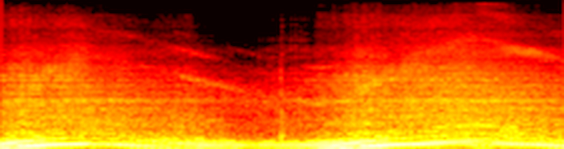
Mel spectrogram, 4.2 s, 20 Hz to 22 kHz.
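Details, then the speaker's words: Mercedes Sprinter diesel with P299 turbo underboost code, turbo actuator lever found all the way down: idle dips and swells twice in seconds, sagging as if dying then catching; actuator wrong position or internal fault suspected. "the turbo actuator is probably in the wrong position seems like it wants to quit so let's let's turn it back on you know like it seems like it wants to die"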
